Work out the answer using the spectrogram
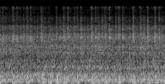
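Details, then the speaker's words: Honda Scoopy 2020+ (SF frame), severe stumbling and won't go: ragged uneven popping, no clean rev rise when throttle opens, worse at full throttle; spark plug cap checked good; misfire and hesitation under throttle. "Nah bisa terdengar ya teman-teman nih ini kita gas nah parah sekali ya ini gas baru sedikit nih kita gaspol nah seperti itu ya teman-teman"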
